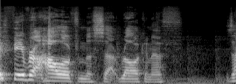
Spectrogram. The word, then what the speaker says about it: Relicanth: This is my favorite holo from the set, Relicanth. Is that how you say it? Relicanth? Relicanth? Relicanth, yeah.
